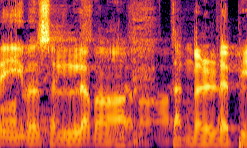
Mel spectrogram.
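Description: A man chanting an Islamic devotional invocation, salawat on the Prophet, in long, drawn-out melodic phrases with held notes.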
